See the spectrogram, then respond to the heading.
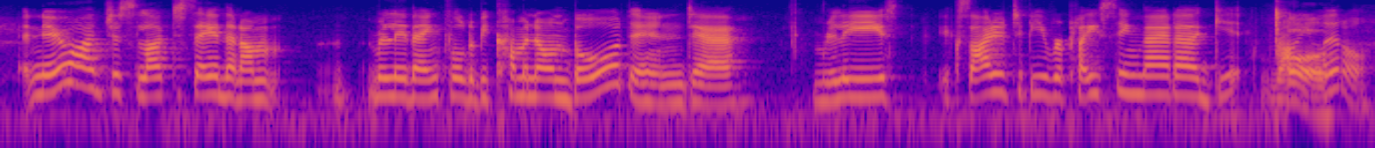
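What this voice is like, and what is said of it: Poor put-on Australian accent. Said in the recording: “my terrible Australian accent”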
